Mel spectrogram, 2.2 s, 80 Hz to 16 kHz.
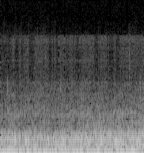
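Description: Steady low rumble of wind and road noise on a bike-mounted camera riding at about 24 mph.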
